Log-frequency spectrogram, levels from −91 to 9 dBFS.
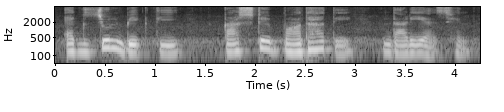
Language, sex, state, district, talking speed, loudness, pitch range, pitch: Bengali, male, West Bengal, Alipurduar, 85 wpm, -16 LUFS, 130-155 Hz, 145 Hz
